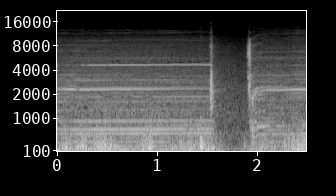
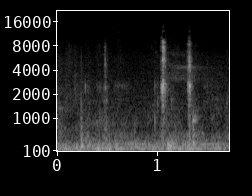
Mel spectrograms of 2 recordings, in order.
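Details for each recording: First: Outboard power trim/tilt unit after electric motor replacement: an even, steady electric motor whine that stops briefly and restarts cleanly with no grinding or strain; the new trim motor runs normally. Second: Outboard trim/tilt unit, engine trimmed up, power confirmed: sharp solenoid clicks under the cowling with each switch press but no motor whir; trim motor dead, connections possible but motor failure suspected, motor being replaced.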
